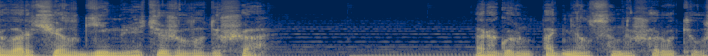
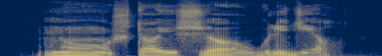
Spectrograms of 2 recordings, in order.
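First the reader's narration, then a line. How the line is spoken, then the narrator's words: Displeased grumble. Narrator (Russian): недовольно проворчал Гимли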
